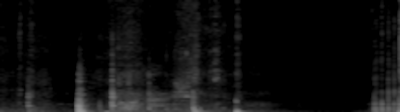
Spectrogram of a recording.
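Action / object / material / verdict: tap / paperback book with glossy paper cover / paper / none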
